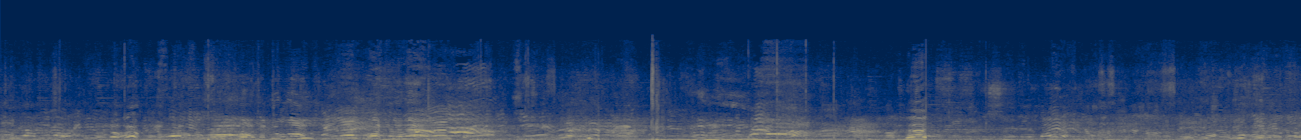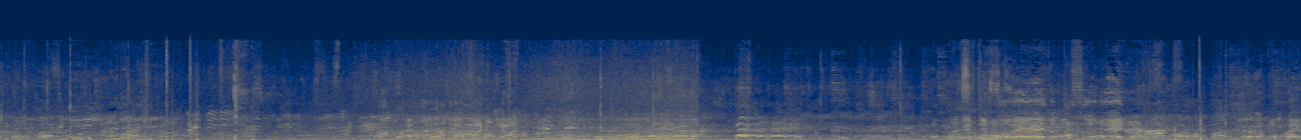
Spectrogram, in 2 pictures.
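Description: A ball is kicked hard with a dull thump.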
